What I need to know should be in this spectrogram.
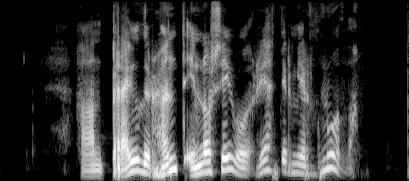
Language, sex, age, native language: Icelandic, male, 40-49, Icelandic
